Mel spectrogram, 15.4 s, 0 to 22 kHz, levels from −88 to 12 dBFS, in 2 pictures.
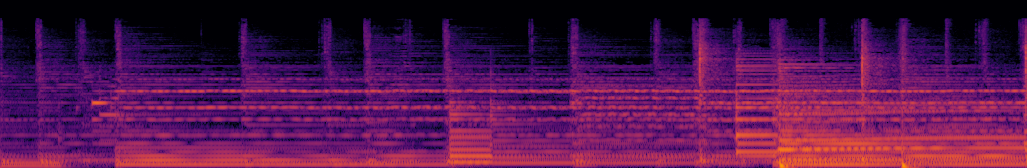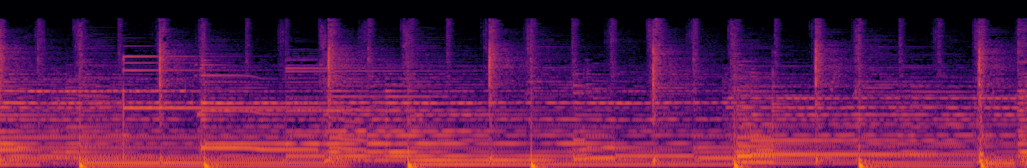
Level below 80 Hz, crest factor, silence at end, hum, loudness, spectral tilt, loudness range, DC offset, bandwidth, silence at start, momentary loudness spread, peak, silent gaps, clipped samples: -34 dBFS; 20 dB; 0 s; none; -26 LUFS; -5 dB/octave; 7 LU; under 0.1%; 14 kHz; 0 s; 10 LU; -6 dBFS; none; under 0.1%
